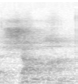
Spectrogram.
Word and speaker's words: Shyamalan: It's a Shyamalan. Shyamalan. Yep. Shyamalan. That sounds like a like a 50s song.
